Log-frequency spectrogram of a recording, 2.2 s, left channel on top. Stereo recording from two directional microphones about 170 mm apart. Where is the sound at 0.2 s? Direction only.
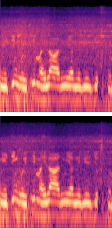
25° right (ahead or behind).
